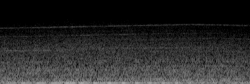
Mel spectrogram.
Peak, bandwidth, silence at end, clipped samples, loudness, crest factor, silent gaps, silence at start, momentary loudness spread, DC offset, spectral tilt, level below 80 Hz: -18 dBFS; 9.4 kHz; 0 s; under 0.1%; -34 LUFS; 14 dB; none; 0 s; 4 LU; under 0.1%; -6 dB/octave; -34 dBFS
